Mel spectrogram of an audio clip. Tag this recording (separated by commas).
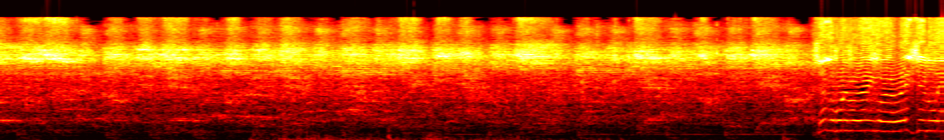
Speech, Music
